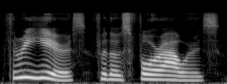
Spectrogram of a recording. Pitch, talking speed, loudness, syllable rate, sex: 235 Hz, 160 wpm, -14 LUFS, 3.3 syllables/s, female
